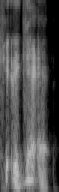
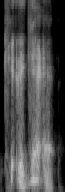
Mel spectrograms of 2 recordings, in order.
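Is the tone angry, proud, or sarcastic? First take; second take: angry; angry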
